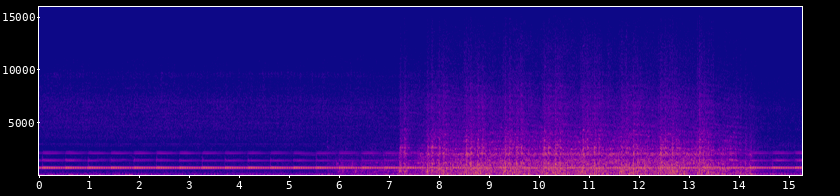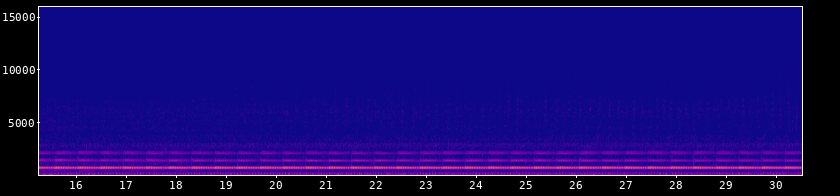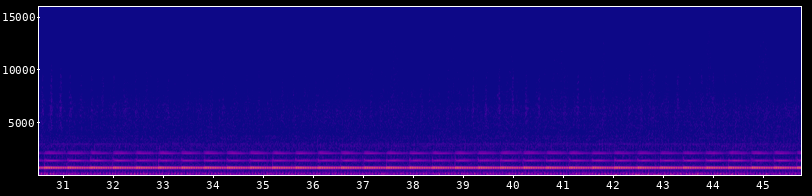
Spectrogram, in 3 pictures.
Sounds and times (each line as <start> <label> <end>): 0.0 The train runs through 45.7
